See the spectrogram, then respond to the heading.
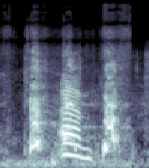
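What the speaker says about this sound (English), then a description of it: "Stop barking, dog." A dog barks three times at cats in a flower field, sharp close barks spaced about half a second apart.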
